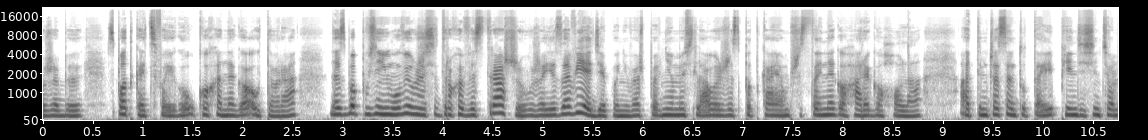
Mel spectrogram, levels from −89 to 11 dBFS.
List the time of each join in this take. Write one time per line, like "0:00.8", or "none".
none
